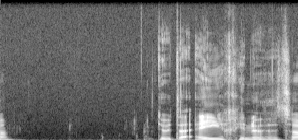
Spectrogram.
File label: "eich", Welsh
